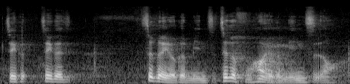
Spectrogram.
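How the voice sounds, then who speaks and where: A man's voice: on the low side, expressive, fast talker, darkish tone, echoey room, slight background noise. A man lecturing a university class, explaining patiently and often checking whether students follow. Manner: patient, repetitive explaining with frequent checking questions.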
